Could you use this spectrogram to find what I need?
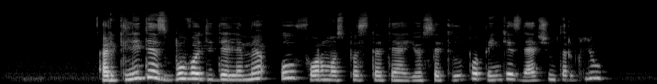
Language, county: Lithuanian, Vilnius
